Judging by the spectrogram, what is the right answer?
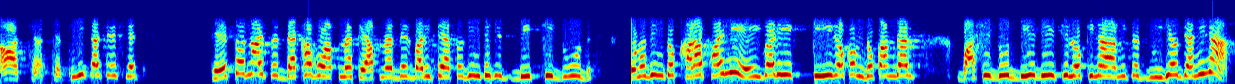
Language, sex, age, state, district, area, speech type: Bengali, female, 45-60, West Bengal, Paschim Bardhaman, urban, conversation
